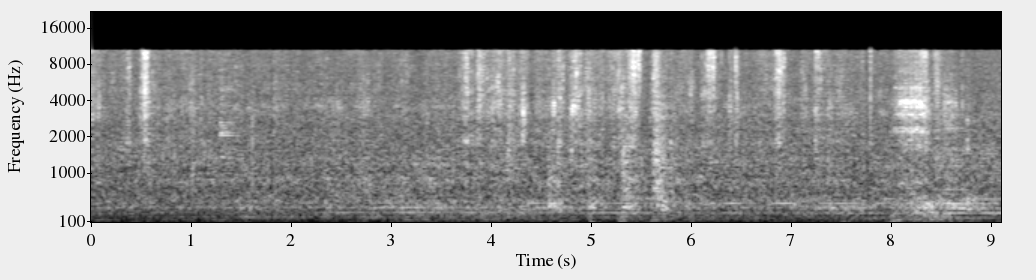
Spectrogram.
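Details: 2004 Nissan Quest, new Timken replacement rear wheel bearing spun by hand: turns almost silently with a faint soft whir and no grinding, unlike the old one.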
